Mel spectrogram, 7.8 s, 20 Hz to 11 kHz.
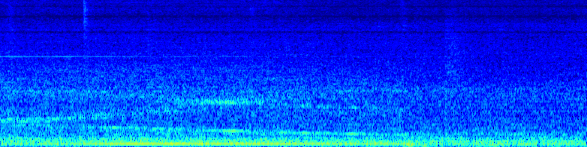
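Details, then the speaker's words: Older Haas VF1 CNC mill with gearbox issue, single-axis zero return of Y axis; even hum with smoothly gliding motor tones, no grinding or clunks; homes out nicely with no errors. "That homes out nice, no errors."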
